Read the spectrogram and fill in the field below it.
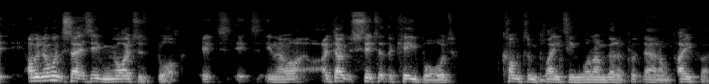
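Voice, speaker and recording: Speaking in a southern English accent, a man keeps a fairly quick pace and a medium pitch with ordinary pitch variation. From southeast England. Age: 60s. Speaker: fiction author. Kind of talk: interview. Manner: halting, many repetitions.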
